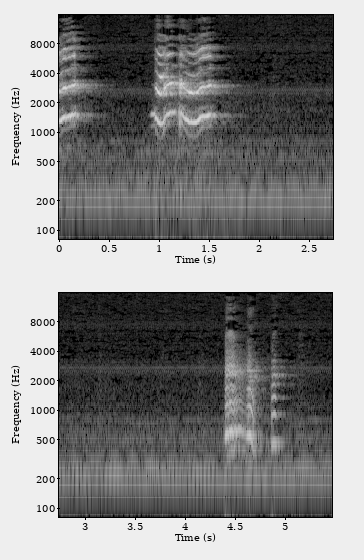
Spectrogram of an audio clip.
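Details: Rescued Indian ringneck (rose-ringed) parakeet talking in Hindi, high, nasal, speech-like phrases: a brief opening note, a longer wavering phrase, then a quick broken burst after a pause, over a low steady hum.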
